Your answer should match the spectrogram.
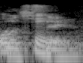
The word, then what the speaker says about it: Otse: How do you pronounce Vincent? Otse.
